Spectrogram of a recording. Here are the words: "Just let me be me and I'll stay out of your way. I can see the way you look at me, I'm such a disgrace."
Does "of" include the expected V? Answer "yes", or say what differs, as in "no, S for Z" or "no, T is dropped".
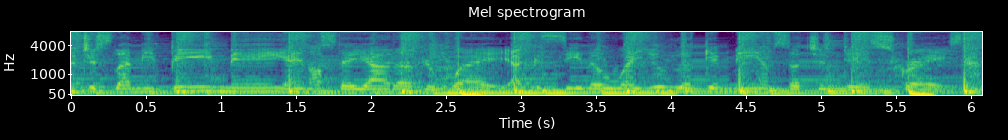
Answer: yes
